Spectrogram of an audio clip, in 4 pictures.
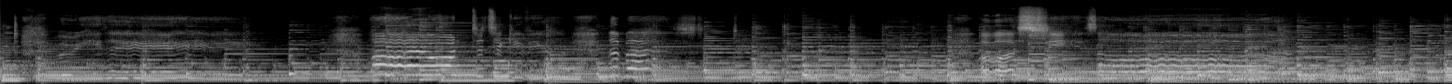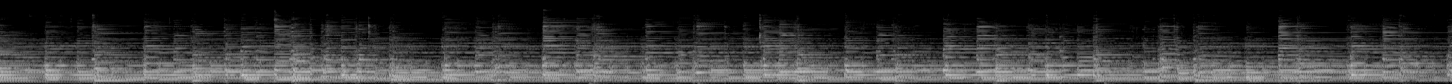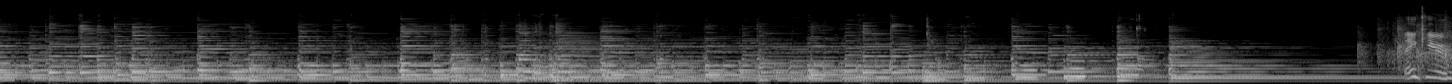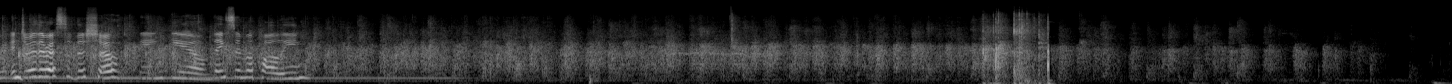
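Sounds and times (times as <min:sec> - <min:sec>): electric guitar: 0:00.0 - 0:43.1
plucked banjo: 0:00.0 - 0:48.1.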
